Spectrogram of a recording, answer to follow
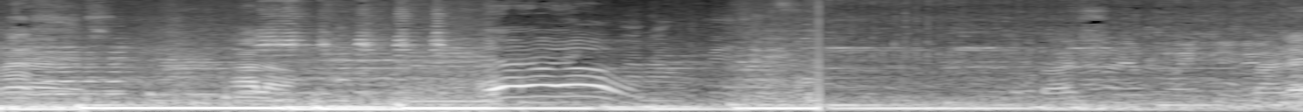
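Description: Men's voices talking and calling out close by, one long drawn-out shout about two and a half seconds in, over a loud deep rumble that jumps in level several times.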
